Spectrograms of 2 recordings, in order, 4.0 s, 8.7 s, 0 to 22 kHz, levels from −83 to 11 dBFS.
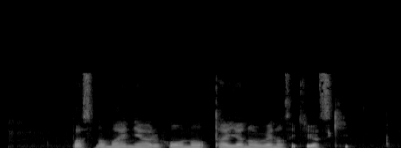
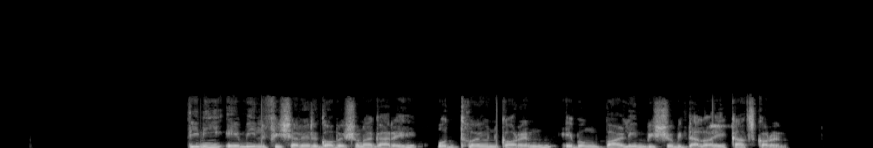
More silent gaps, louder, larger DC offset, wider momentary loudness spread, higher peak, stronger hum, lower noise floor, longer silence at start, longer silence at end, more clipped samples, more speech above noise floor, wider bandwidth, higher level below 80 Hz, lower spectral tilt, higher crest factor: second, none vs 4.29-4.37 s; second, -35 LUFS vs -18 LUFS; neither; about the same, 5 LU vs 4 LU; second, -18 dBFS vs -2 dBFS; neither; second, -73 dBFS vs under -90 dBFS; second, 0.75 s vs 1.9 s; second, 0.55 s vs 0.9 s; neither; second, 39 dB vs over 72 dB; first, 11.5 kHz vs 7.8 kHz; second, -84 dBFS vs -56 dBFS; about the same, -5.5 dB/octave vs -6 dB/octave; about the same, 18 dB vs 16 dB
